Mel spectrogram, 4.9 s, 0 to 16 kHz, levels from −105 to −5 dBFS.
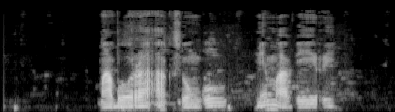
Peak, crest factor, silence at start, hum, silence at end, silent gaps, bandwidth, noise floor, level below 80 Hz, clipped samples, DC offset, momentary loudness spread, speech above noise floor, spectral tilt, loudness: -8 dBFS; 22 dB; 0.15 s; none; 0.75 s; none; 11.5 kHz; -83 dBFS; -72 dBFS; under 0.1%; under 0.1%; 13 LU; 56 dB; -6.5 dB/octave; -28 LUFS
